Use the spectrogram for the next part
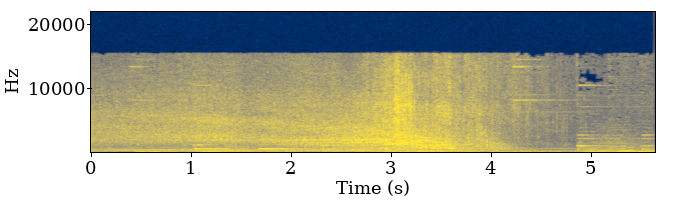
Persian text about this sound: ماشین وارد مسیر خاکی میشه که به باغ آقای داوودی ختم میشه.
